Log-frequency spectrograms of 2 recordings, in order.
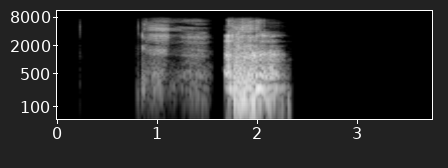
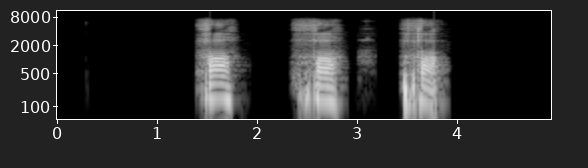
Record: {
  "cough_length": "3.8 s",
  "cough_amplitude": 28206,
  "cough_signal_mean_std_ratio": 0.34,
  "exhalation_length": "4.9 s",
  "exhalation_amplitude": 32768,
  "exhalation_signal_mean_std_ratio": 0.31,
  "survey_phase": "beta (2021-08-13 to 2022-03-07)",
  "age": "45-64",
  "gender": "Male",
  "wearing_mask": "No",
  "symptom_shortness_of_breath": true,
  "symptom_onset": "3 days",
  "smoker_status": "Never smoked",
  "respiratory_condition_asthma": false,
  "respiratory_condition_other": false,
  "recruitment_source": "REACT",
  "submission_delay": "1 day",
  "covid_test_result": "Negative",
  "covid_test_method": "RT-qPCR",
  "influenza_a_test_result": "Negative",
  "influenza_b_test_result": "Negative"
}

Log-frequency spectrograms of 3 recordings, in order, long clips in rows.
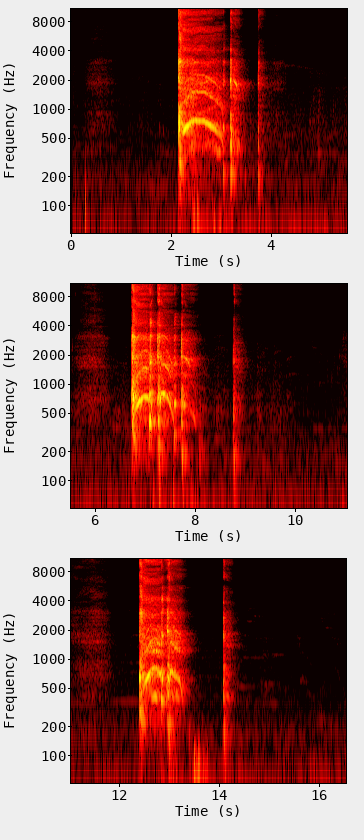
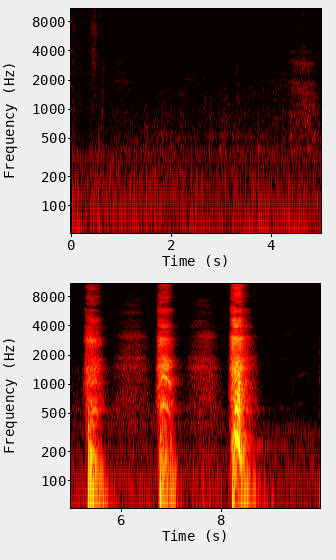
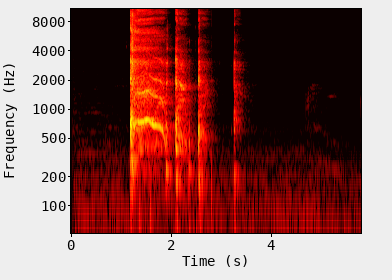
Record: {
  "three_cough_length": "16.6 s",
  "three_cough_amplitude": 12995,
  "three_cough_signal_mean_std_ratio": 0.34,
  "exhalation_length": "10.0 s",
  "exhalation_amplitude": 13846,
  "exhalation_signal_mean_std_ratio": 0.21,
  "cough_length": "5.8 s",
  "cough_amplitude": 10254,
  "cough_signal_mean_std_ratio": 0.33,
  "survey_phase": "beta (2021-08-13 to 2022-03-07)",
  "age": "45-64",
  "gender": "Female",
  "wearing_mask": "No",
  "symptom_cough_any": true,
  "symptom_sore_throat": true,
  "symptom_fatigue": true,
  "symptom_headache": true,
  "symptom_change_to_sense_of_smell_or_taste": true,
  "symptom_onset": "4 days",
  "smoker_status": "Ex-smoker",
  "respiratory_condition_asthma": false,
  "respiratory_condition_other": false,
  "recruitment_source": "Test and Trace",
  "submission_delay": "1 day",
  "covid_test_result": "Positive",
  "covid_test_method": "ePCR"
}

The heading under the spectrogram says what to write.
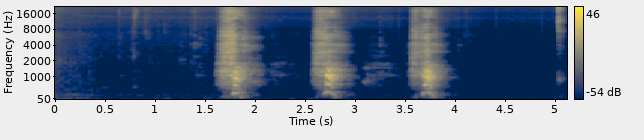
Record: {
  "exhalation_length": "5.1 s",
  "exhalation_amplitude": 32768,
  "exhalation_signal_mean_std_ratio": 0.25,
  "survey_phase": "beta (2021-08-13 to 2022-03-07)",
  "age": "45-64",
  "gender": "Female",
  "wearing_mask": "No",
  "symptom_none": true,
  "smoker_status": "Ex-smoker",
  "respiratory_condition_asthma": false,
  "respiratory_condition_other": false,
  "recruitment_source": "REACT",
  "submission_delay": "2 days",
  "covid_test_result": "Negative",
  "covid_test_method": "RT-qPCR",
  "influenza_a_test_result": "Negative",
  "influenza_b_test_result": "Negative"
}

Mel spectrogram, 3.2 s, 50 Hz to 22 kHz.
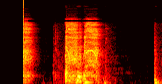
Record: {
  "cough_length": "3.2 s",
  "cough_amplitude": 27666,
  "cough_signal_mean_std_ratio": 0.45,
  "survey_phase": "alpha (2021-03-01 to 2021-08-12)",
  "age": "45-64",
  "gender": "Male",
  "wearing_mask": "No",
  "symptom_none": true,
  "smoker_status": "Never smoked",
  "respiratory_condition_asthma": false,
  "respiratory_condition_other": false,
  "recruitment_source": "REACT",
  "submission_delay": "1 day",
  "covid_test_result": "Negative",
  "covid_test_method": "RT-qPCR"
}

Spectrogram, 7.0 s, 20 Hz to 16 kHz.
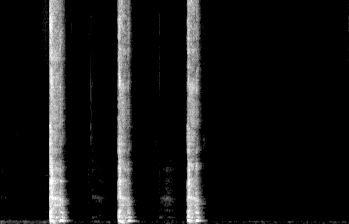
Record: {
  "three_cough_length": "7.0 s",
  "three_cough_amplitude": 32766,
  "three_cough_signal_mean_std_ratio": 0.24,
  "survey_phase": "beta (2021-08-13 to 2022-03-07)",
  "age": "45-64",
  "gender": "Female",
  "wearing_mask": "No",
  "symptom_none": true,
  "smoker_status": "Never smoked",
  "respiratory_condition_asthma": false,
  "respiratory_condition_other": false,
  "recruitment_source": "REACT",
  "submission_delay": "1 day",
  "covid_test_result": "Negative",
  "covid_test_method": "RT-qPCR",
  "influenza_a_test_result": "Negative",
  "influenza_b_test_result": "Negative"
}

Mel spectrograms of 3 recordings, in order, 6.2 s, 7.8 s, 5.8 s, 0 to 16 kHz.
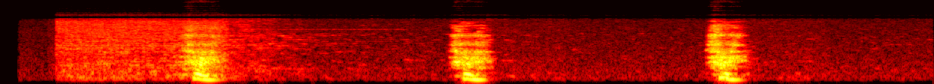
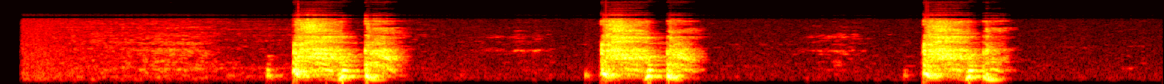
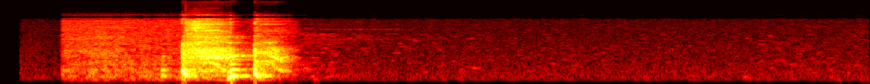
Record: {
  "exhalation_length": "6.2 s",
  "exhalation_amplitude": 22353,
  "exhalation_signal_mean_std_ratio": 0.31,
  "three_cough_length": "7.8 s",
  "three_cough_amplitude": 29502,
  "three_cough_signal_mean_std_ratio": 0.39,
  "cough_length": "5.8 s",
  "cough_amplitude": 31424,
  "cough_signal_mean_std_ratio": 0.29,
  "survey_phase": "beta (2021-08-13 to 2022-03-07)",
  "age": "45-64",
  "gender": "Male",
  "wearing_mask": "No",
  "symptom_none": true,
  "smoker_status": "Ex-smoker",
  "respiratory_condition_asthma": false,
  "respiratory_condition_other": false,
  "recruitment_source": "REACT",
  "submission_delay": "1 day",
  "covid_test_result": "Negative",
  "covid_test_method": "RT-qPCR"
}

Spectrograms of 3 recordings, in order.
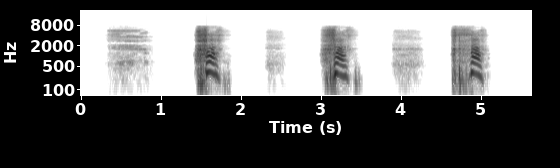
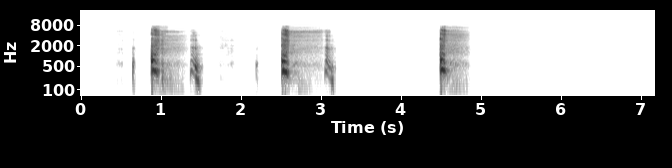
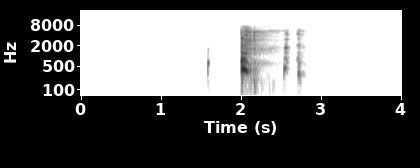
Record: {
  "exhalation_length": "5.6 s",
  "exhalation_amplitude": 32767,
  "exhalation_signal_mean_std_ratio": 0.3,
  "three_cough_length": "7.2 s",
  "three_cough_amplitude": 30174,
  "three_cough_signal_mean_std_ratio": 0.17,
  "cough_length": "4.0 s",
  "cough_amplitude": 27535,
  "cough_signal_mean_std_ratio": 0.15,
  "survey_phase": "beta (2021-08-13 to 2022-03-07)",
  "age": "45-64",
  "gender": "Female",
  "wearing_mask": "No",
  "symptom_cough_any": true,
  "symptom_runny_or_blocked_nose": true,
  "symptom_fatigue": true,
  "symptom_fever_high_temperature": true,
  "symptom_headache": true,
  "symptom_change_to_sense_of_smell_or_taste": true,
  "symptom_loss_of_taste": true,
  "symptom_onset": "8 days",
  "smoker_status": "Never smoked",
  "respiratory_condition_asthma": true,
  "respiratory_condition_other": false,
  "recruitment_source": "Test and Trace",
  "submission_delay": "1 day",
  "covid_test_result": "Positive",
  "covid_test_method": "RT-qPCR"
}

